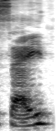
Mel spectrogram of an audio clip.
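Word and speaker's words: ça: share and probably the most common is to say this sa SAA means how's it going you'll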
